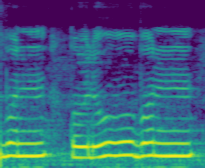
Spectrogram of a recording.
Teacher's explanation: دو پیش کی تنوین تھی غنہ کر کے پڑھا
